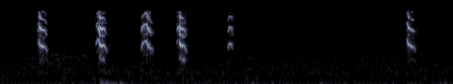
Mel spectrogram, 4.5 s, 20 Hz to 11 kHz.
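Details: Nesting Peregrine falcon pair with an egg, Lublin, Poland, 19 March 2022: five quick harsh, nasal notes in under two seconds, then silence and a single final note.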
